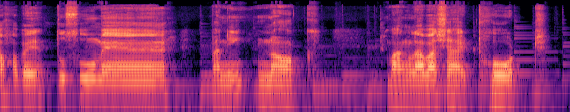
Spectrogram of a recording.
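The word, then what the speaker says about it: 爪: আঙ্গুল বাংলা ভাষায় নখ নখ জাপানিজ ভাষা হবে তুসুমে মানে নখ হাতের নখ উচ্চারণটা হবে তুসুমে মানে নখ বাংলা ভাষায় ঠোট ঠোট জাপানের ভাষা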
